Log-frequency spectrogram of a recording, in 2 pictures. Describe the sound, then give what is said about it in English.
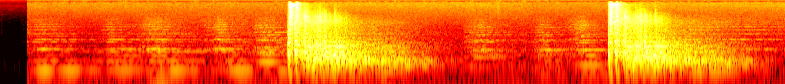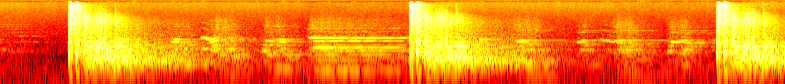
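Loud cannon blasts punctuate sustained orchestral music in a programmatic battle movement, five heavy booms arriving every few seconds, each bursting sharply and then rumbling away beneath the strings and brass. “its relationship to the Marlborough melody, making it obvious who lost this battle, as the cannon fire finally fades away”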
